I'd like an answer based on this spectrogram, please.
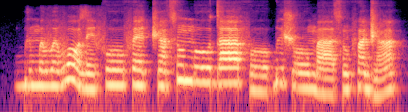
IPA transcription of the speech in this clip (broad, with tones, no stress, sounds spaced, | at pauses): ɡ͡b ɨ˧ m ə˧ v ə˧ v ɔ˦˨ z e˨ f oː˧ f ɛ˧ t͡ʃ ã˧ s ũ˦ m oː˦ d aː˦ f oː˨ ɓ ɨ˦ ʃ oː˧ m aː˨ s ũ˧ f ã˦ d͡ʒ ã˨˦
